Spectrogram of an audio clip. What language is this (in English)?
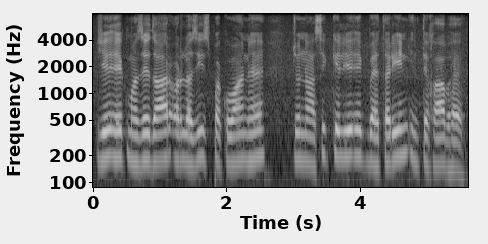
Urdu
